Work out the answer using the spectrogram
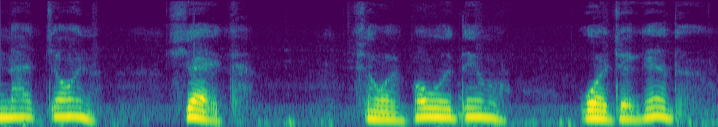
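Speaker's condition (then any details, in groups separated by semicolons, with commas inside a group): Multiple sclerosis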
